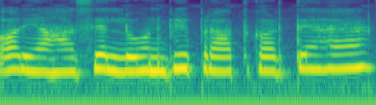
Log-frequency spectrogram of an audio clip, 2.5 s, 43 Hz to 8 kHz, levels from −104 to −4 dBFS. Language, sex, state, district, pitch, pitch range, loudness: Hindi, female, Bihar, West Champaran, 245 Hz, 235-265 Hz, -14 LUFS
